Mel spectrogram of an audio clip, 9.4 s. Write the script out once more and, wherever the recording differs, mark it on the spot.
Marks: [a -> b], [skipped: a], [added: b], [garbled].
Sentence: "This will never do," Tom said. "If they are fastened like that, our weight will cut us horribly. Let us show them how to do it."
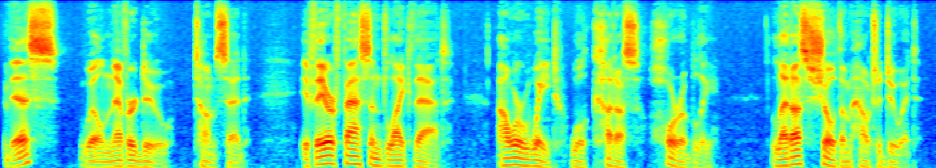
"This will never do," Tom said. "If they are fastened like that, our weight will cut us horribly. Let us show them how to do it."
